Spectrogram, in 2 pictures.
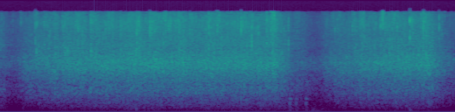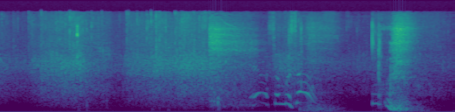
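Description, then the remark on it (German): An audience applauds the team in a sustained burst of clapping that swells and dips across several waves, then fades as a voice starts speaking at the end. “Bitte Applaus für das Team.”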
